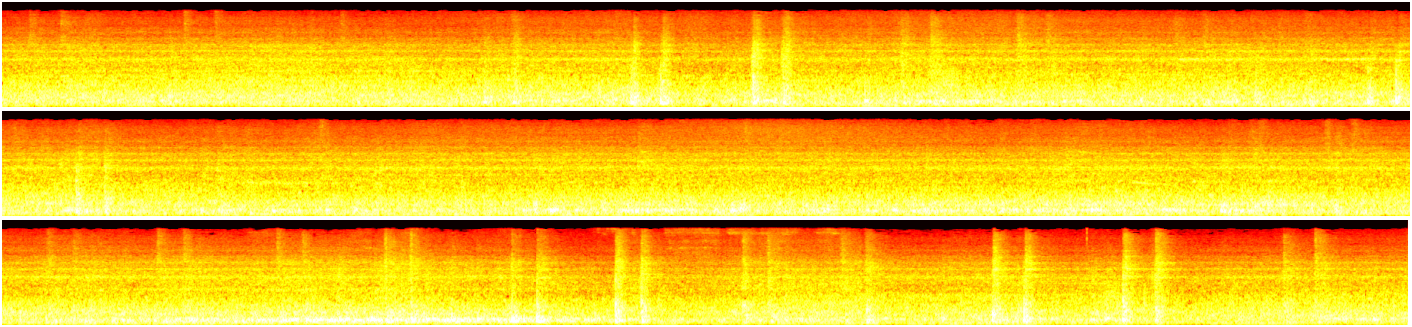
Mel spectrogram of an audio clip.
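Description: Rhaetian Railway metre-gauge passenger train running along the track, heard from an open-sided carriage: a steady rumble of wheels on rails with scattered sharp clicks from the rail joints, more of them near the end.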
